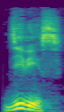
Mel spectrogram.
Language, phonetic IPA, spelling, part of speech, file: Russian, [dʲɪˈvʲis], девиз, noun, Ru-девиз.ogg
- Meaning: motto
